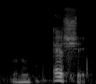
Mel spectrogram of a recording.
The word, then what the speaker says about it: Eshe: Eshe. Well, I'm glad we got an official confirmation on the pronunciation of her name.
